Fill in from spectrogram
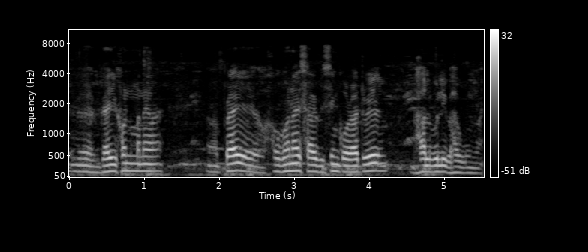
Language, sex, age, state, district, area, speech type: Assamese, male, 45-60, Assam, Golaghat, urban, spontaneous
